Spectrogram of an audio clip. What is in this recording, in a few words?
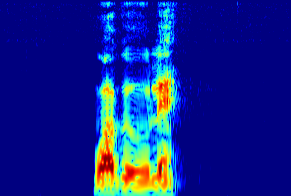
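"wagule", Cherokee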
